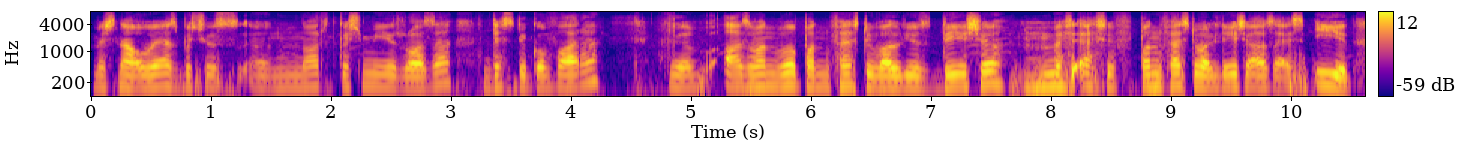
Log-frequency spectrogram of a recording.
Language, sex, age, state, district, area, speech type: Kashmiri, other, 18-30, Jammu and Kashmir, Kupwara, rural, spontaneous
